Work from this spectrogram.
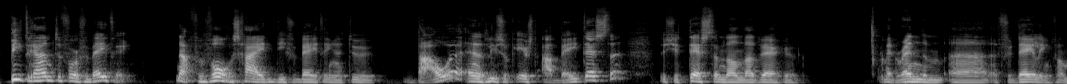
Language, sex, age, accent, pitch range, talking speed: Dutch, male, 40-59, Dutch, 110-150 Hz, 170 wpm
